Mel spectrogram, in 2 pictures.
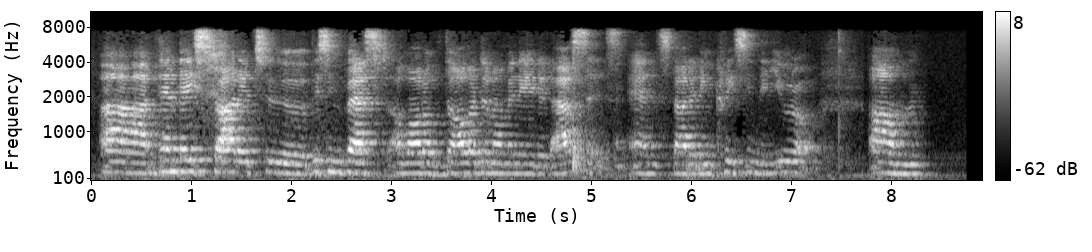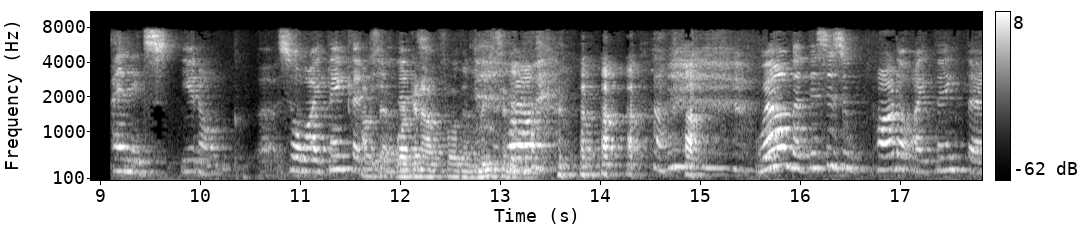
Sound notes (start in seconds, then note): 9.6 laughter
